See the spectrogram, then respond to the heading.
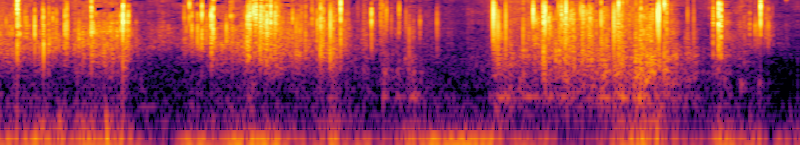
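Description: Many small wooden dowel pins lying on a blanket are gathered, rubbed together and dropped by hand. The result is a steady stream of dry, bright clicking and rustling, mostly high-pitched, with quick little clacks that fade almost instantly.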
